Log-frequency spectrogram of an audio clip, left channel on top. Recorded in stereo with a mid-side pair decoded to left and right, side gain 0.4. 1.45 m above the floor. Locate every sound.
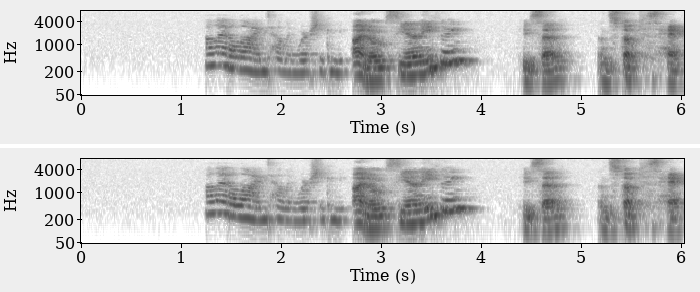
1.2 s a woman speaking: 65° left, 2.5 m; by 2.6 s 35° left, 1.2 m
2.7 s a woman speaking: 45° left, 2.5 m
